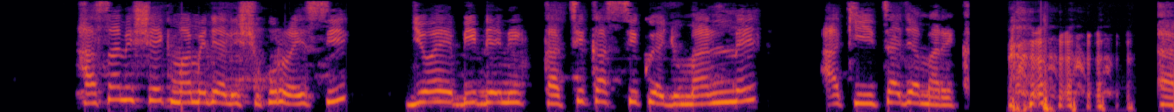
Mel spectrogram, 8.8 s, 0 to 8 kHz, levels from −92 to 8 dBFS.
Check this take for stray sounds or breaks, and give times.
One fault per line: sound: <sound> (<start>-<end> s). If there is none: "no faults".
sound: laugh (7.6-8.5 s)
